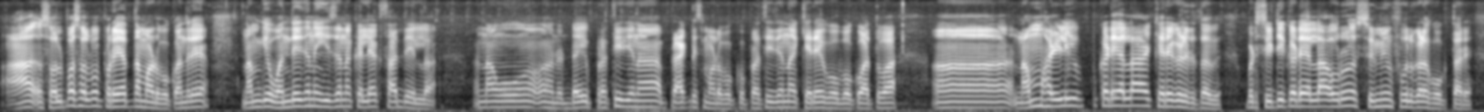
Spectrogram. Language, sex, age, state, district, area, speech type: Kannada, male, 30-45, Karnataka, Dharwad, rural, spontaneous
